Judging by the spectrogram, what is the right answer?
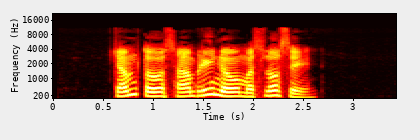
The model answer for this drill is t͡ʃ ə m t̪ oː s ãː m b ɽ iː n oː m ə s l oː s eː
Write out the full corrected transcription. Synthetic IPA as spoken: t͡ʃ ə m t̪ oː s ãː m b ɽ iː n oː m ə s l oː s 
